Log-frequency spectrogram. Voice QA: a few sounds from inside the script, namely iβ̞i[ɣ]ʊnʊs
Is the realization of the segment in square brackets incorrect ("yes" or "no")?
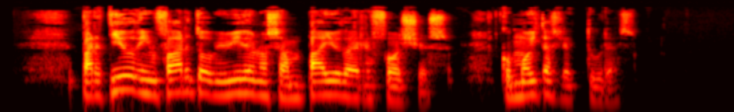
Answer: yes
